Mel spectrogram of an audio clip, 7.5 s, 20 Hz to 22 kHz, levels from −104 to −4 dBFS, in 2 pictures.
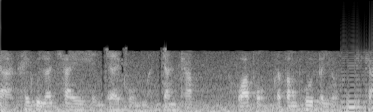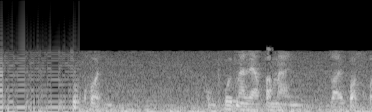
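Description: From start to finish the speech sounds dull and smeared, with a fizzy, warbling edge on sibilants, the mark of AAC compression, likely AAC-LC at a very low bitrate around 16 kbps. A spectrogram shows a lowered cut-off and patchy, holed bands below it.

From 3.40 to 4.52 s the speech turns into a rigid metallic buzz at 200 Hz, robotic sound from repeated short buffers. The likely cause is a 5 ms chunk being replayed while most of the real audio is skipped. The waveform shows identical cycles, and the spectrogram shows evenly spaced harmonics of 200 Hz.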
